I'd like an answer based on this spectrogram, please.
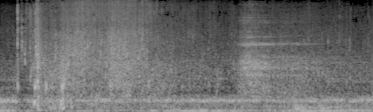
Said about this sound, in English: Eventually, with a strange calm, Andy picked up our radio, carried it over to the side of the boat, and dropped it into the water.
